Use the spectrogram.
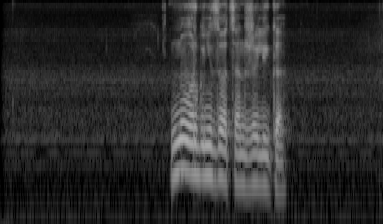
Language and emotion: Russian, angry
